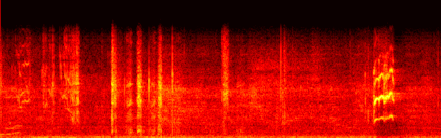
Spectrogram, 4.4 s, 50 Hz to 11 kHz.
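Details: Newborn miniature dachshund puppy, last of a litter of five, delivered indoors on a Sunday evening, April 19, 2009, after being stuck and pulled out; a single short, sharp high squeak near the end follows scattered clicks and handling noise.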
